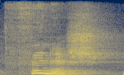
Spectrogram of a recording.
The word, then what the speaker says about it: Finnish: Zobaczcie, Finnish media, right? Przez dwa n i wymawia się tak samo jak finish, czyli skończyć.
